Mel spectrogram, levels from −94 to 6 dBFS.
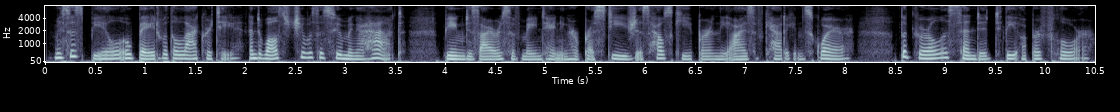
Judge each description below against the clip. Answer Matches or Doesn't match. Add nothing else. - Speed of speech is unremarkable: Matches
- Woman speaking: Matches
